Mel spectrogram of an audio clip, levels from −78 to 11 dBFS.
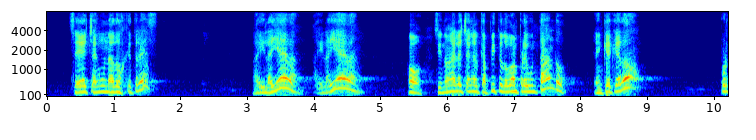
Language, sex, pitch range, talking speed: Spanish, male, 165-240 Hz, 155 wpm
